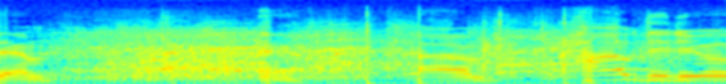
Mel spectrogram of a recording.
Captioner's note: laughter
